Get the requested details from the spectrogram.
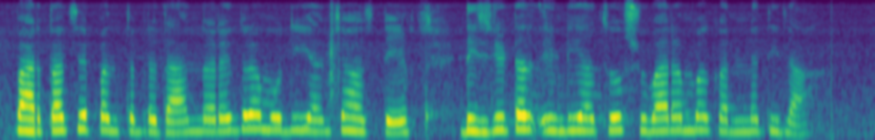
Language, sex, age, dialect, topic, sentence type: Marathi, female, 18-24, Southern Konkan, banking, statement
